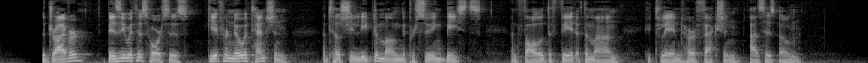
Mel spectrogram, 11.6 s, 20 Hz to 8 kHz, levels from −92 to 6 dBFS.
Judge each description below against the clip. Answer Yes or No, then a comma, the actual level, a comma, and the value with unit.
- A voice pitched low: Yes, low, 100 Hz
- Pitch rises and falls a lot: No, average, 4.0 semitones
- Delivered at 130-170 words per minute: Yes, average, 160 wpm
